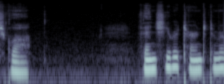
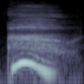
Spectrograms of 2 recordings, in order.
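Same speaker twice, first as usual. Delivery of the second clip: higher, breath-filled "oh"; long-breathed sigh; 4 semitones higher than usual. A narrator's reading. Anne hears her guardian never imagines, sighing deeply. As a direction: sigh it out in dismay. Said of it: "drew a long breath".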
